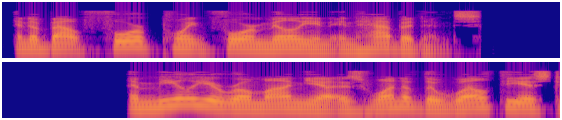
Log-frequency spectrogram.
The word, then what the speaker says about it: Emilia-Romagna: Emilia-Romagna, Italian pronunciation, E-M-I-L-J-A-R-O-M-A, Emilian and Romagnol, Emilia-Romagna, is an administrative region of northeast Italy comprising the historical regions of Emilia and Romagna.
